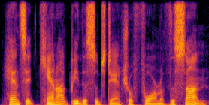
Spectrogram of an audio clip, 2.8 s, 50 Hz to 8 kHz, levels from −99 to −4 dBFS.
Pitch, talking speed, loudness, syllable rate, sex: 115 Hz, 215 wpm, -19 LUFS, 5.3 syllables/s, male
